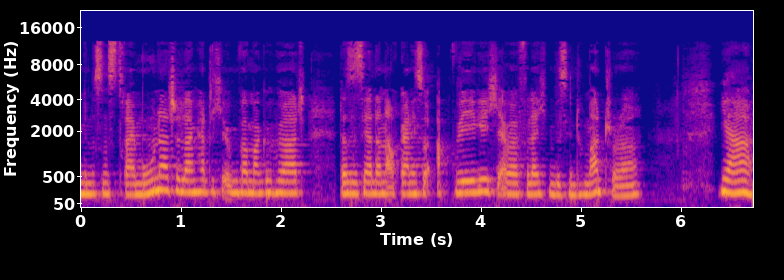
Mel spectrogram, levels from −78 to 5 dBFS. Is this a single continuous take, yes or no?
yes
